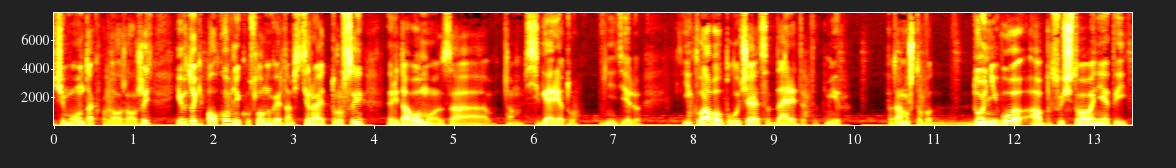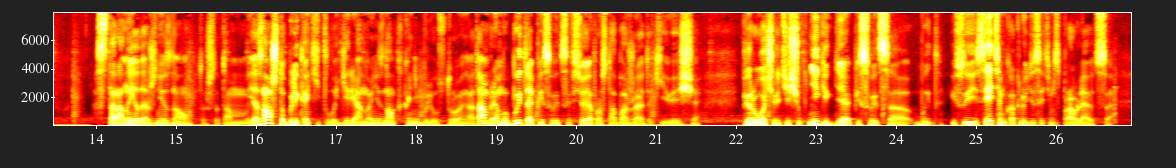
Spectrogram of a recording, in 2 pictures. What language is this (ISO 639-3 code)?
rus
